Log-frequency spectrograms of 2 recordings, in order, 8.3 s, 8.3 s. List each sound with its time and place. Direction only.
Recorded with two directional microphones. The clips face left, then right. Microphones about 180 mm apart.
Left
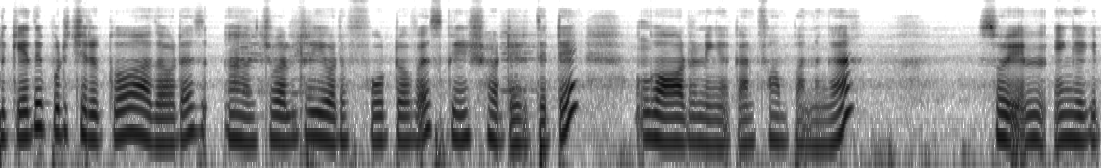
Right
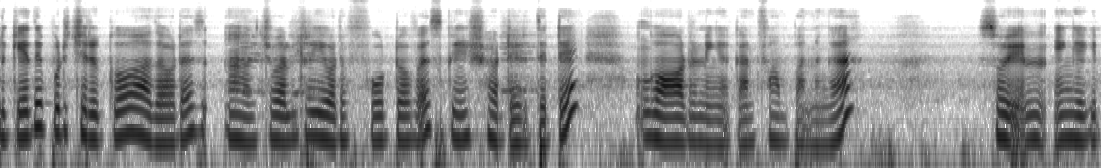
0.0 s speech: 45° left (ahead or behind)
7.4 s speech: 45° left (ahead or behind)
